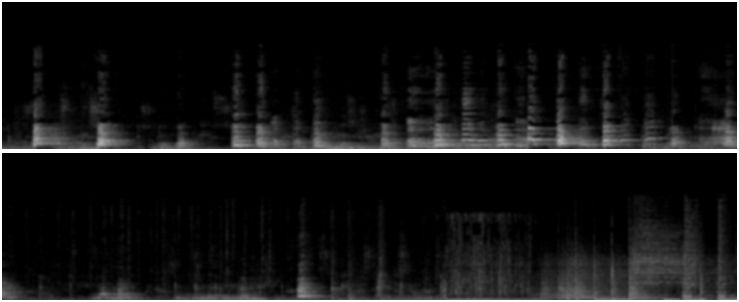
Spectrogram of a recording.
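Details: Sausage dog, a Dachshund, giving a long run of quick, high-pitched barks and yips at an irregular pace, thinning out midway; music-like tones enter near the end.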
